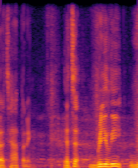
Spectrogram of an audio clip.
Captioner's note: laughter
